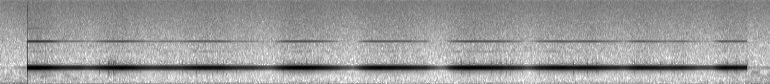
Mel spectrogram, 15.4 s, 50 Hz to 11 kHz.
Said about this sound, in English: The following tone is a reference tone of 700 cycles per second recorded at operating level. Set playback level control so that the tone reads zero on the VU meter.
